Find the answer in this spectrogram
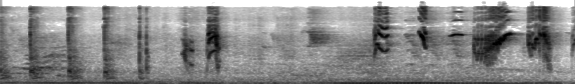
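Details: Young male black-winged myna singing in a rolling style, kept as a tutor for training other birds: loud harsh squawks and rasping notes at uneven intervals, with a few scratchy chirps and low background hum.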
